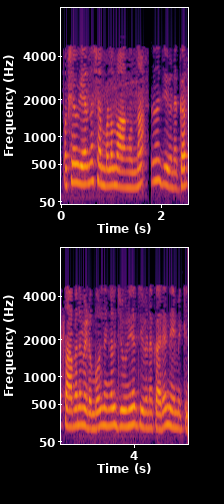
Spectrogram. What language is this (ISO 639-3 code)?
mal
